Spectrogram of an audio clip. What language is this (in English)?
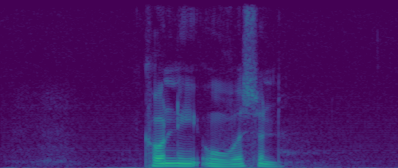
Norwegian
